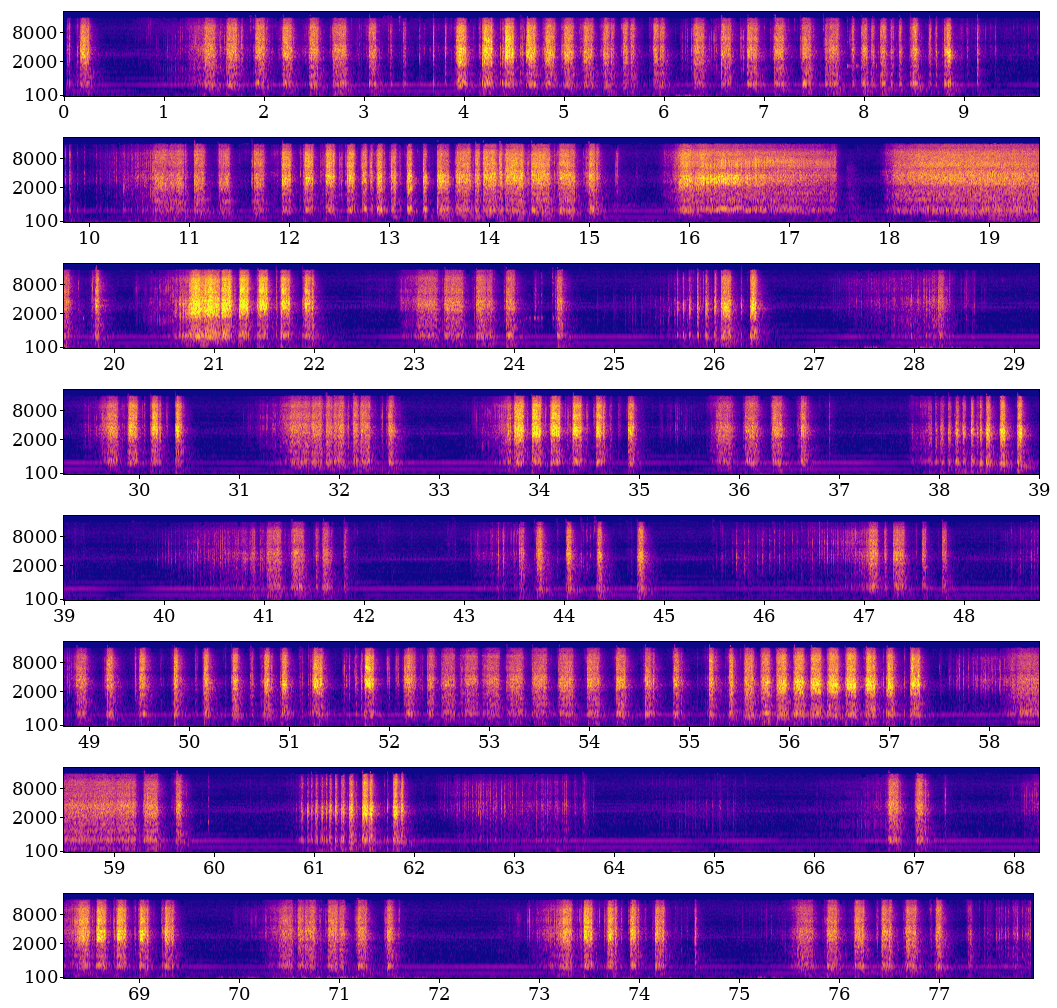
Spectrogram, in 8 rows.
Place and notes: Hamnen/the harbour, Visby, Sverige - Boat in harbour
Late night in the harbour of Visby. A big ferry is parked in the harbour. While the boat is waving up and down, it makes this noise gliding against the (car-)wheels that keeps the bottom of the boat protected from damage. The drone/long note in the background also comes from the boat.
Recorded with Zom h4n.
